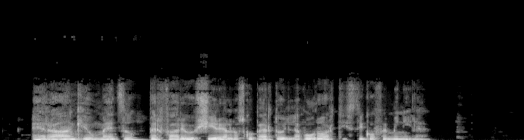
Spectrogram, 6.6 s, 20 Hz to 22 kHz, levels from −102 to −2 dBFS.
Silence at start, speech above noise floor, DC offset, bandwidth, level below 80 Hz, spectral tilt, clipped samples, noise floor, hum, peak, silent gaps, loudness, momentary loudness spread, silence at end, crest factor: 0.4 s; over 69 dB; under 0.1%; 9.6 kHz; -50 dBFS; -7 dB/octave; under 0.1%; under -90 dBFS; none; -4 dBFS; none; -21 LUFS; 8 LU; 1.2 s; 18 dB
